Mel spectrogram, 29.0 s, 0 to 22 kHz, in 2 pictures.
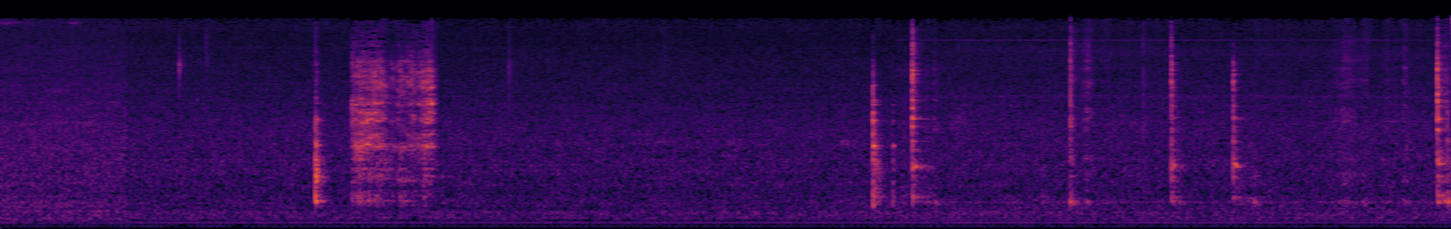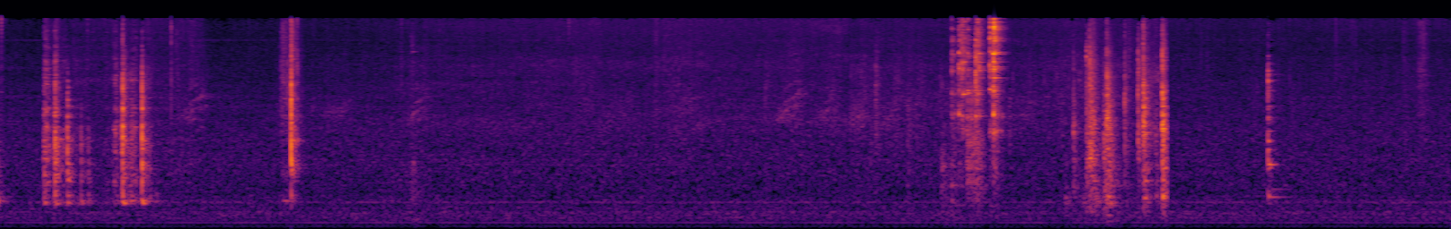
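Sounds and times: low steady hum: 0:00.0 - 0:29.0
wooden spatula tapping a frying pan: 0:27.2 - 0:27.4.

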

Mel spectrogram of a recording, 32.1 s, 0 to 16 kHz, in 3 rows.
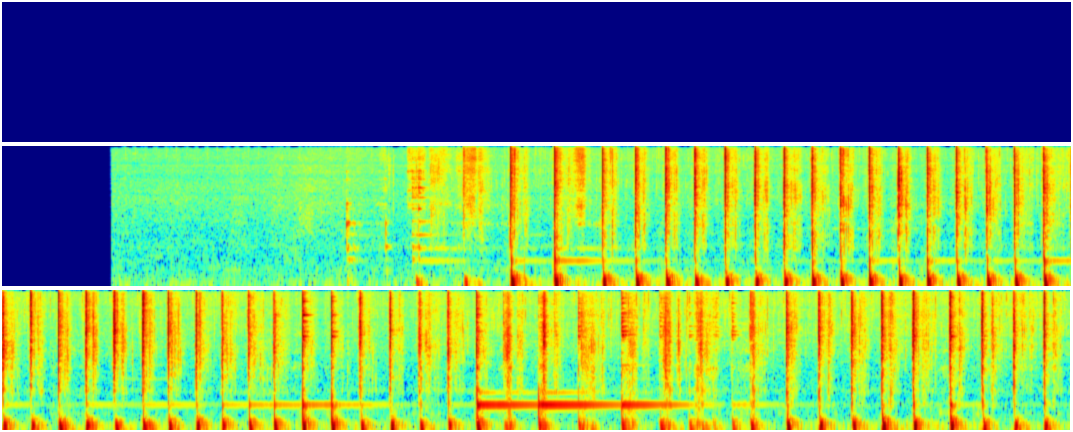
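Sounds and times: leaves pounded in ceramic mortar: 0:14.7 - 0:32.0
steady ringing tone: 0:26.2 - 0:28.8.

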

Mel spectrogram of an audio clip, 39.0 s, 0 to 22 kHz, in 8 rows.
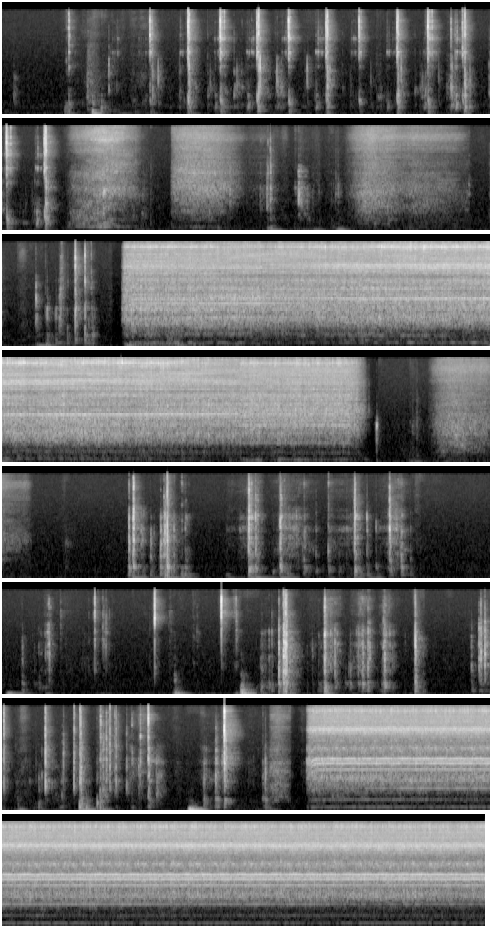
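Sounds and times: plastic bricks clicking together: 0:00.6 - 0:05.4, 0:24.8 - 0:31.7
small electric motor whirring: 0:11.0 - 0:18.4, 0:32.4 - 0:38.9.

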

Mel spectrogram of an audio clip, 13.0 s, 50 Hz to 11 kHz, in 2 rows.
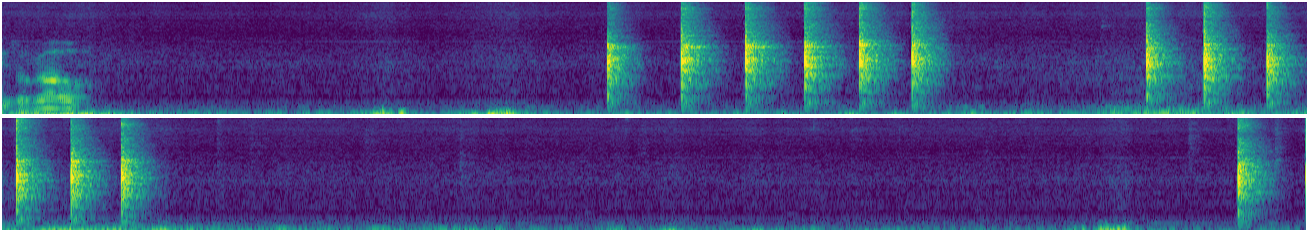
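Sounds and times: gouge tapping into wood: 0:03.0 - 0:04.8, 0:05.7 - 0:07.4, 0:12.7 - 0:13.0.

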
